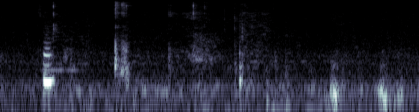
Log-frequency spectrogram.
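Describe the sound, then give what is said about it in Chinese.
Soft, wet ear-licking mouth sounds: a handful of quiet smacks and clicks at irregular intervals, with faint breathy noise between them and no talking. “弟弟，好喜欢舔你的耳朵啊。”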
